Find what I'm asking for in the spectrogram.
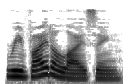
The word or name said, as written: revitalizing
